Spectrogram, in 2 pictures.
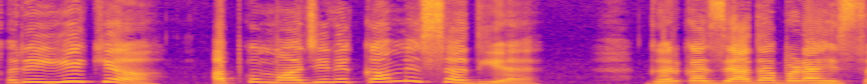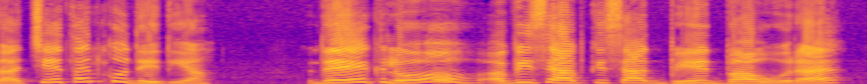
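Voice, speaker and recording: A woman voicing a scheming young wife who coaxes and presses her husband in an animated story. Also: high-pitched, moderate pace, no echo, lightly acted. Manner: insistent, coaxing.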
